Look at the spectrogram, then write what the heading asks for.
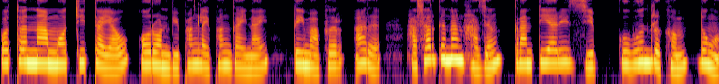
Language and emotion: Bodo, neutral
